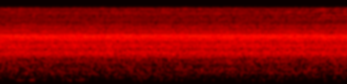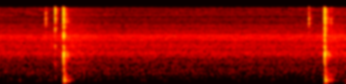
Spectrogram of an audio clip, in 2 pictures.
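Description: Computer clicks: a quick run of three sharp clicks about five seconds in, the last the loudest, over faint steady room hiss.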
